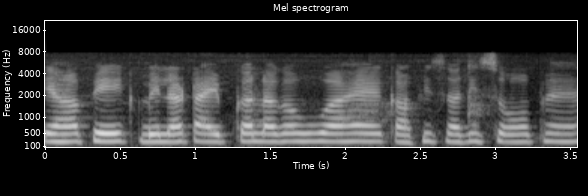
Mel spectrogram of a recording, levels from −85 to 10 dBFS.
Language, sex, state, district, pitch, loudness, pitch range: Hindi, female, Goa, North and South Goa, 245 Hz, -16 LUFS, 235-245 Hz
